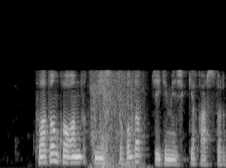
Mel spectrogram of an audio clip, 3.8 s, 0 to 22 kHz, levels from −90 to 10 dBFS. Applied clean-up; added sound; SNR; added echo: none; Tearing; 11 dB; none.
